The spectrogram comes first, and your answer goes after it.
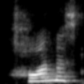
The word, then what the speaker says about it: honest: Then he is an honest man. Oh, ho. So I'm concentrating something called as honest, hence it is pronunciation which comes into picture.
